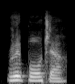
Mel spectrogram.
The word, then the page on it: reporter: Indian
